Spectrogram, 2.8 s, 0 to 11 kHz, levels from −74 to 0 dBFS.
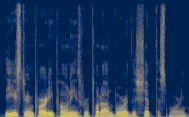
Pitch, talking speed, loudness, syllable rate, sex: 140 Hz, 255 wpm, -15 LUFS, 6.4 syllables/s, male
